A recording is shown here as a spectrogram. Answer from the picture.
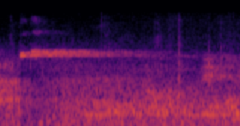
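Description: Referee's whistle: one steady, high blast lasting about a second and a half, over players' voices echoing in the hall.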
